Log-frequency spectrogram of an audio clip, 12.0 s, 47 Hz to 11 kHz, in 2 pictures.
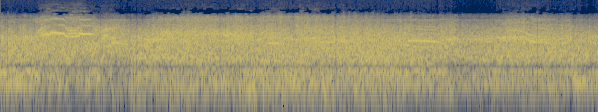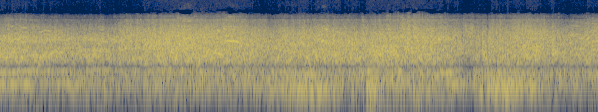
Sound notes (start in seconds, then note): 0.3 yelling; 2.8 crashing; 7.2 splashing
